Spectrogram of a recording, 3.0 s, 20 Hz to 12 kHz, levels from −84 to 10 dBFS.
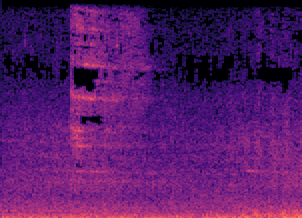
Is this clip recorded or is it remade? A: recorded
